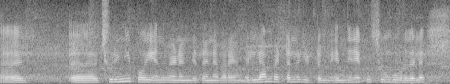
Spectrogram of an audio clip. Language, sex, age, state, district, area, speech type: Malayalam, female, 30-45, Kerala, Alappuzha, urban, spontaneous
